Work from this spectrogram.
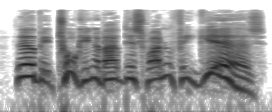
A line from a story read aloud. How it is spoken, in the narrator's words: he said hoarsely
